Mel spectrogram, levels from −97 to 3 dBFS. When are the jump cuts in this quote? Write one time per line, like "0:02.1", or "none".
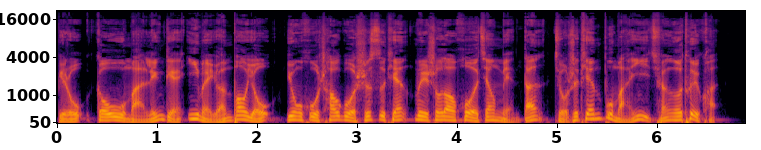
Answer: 0:04.9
